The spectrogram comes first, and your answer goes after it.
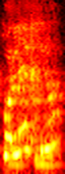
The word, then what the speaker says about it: colegio: Por ejemplo, en la palabra amistad, la sílaba tónica es ta, mientras que las anteriores son las sílabas átonas. En la palabra colegio, la sílaba tónica es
